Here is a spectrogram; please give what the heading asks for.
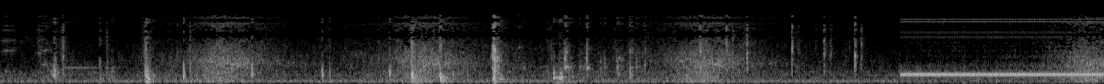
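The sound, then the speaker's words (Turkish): Dialing a payphone in a roadside phone booth: scattered clicks, knocks and rattles of handset and dial, then a steady telephone tone sets in near the end and holds unbroken. “Şu yolun kenarındaki telefon kulübesinden arayıp paraları isteyeyim.”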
